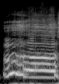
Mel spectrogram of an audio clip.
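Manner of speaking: loud high mock wail; imitated scream crying. Comic imitates girlfriend starting to bawl, wailing. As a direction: burst into an exaggerated crying scream. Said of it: "scream crying".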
